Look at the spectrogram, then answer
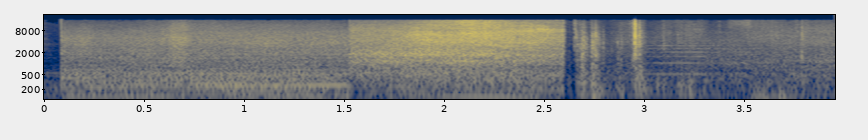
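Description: A rental car driving on a quiet Sunday road, engine droning steadily then shifting as it accelerates, followed by a few short bumps and clunks near the end.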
